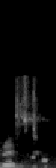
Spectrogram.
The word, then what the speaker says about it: wrist: कलाई को इंग्लिश में कहा जाता है wrist.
